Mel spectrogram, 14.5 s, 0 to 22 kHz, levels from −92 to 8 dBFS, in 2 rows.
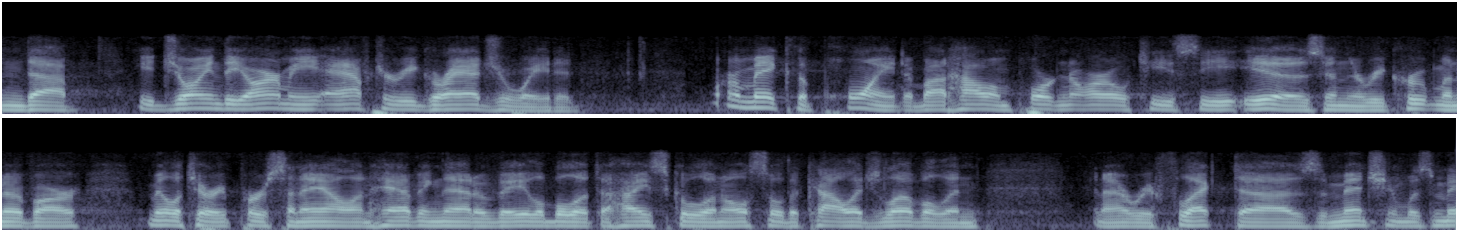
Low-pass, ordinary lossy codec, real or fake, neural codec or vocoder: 7.2 kHz; Opus, 16 kbps; real; none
